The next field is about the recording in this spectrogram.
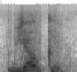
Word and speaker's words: Njoku: Out of the University of Miami, if I'm not mistaken, tight end David Njoku. The N is silent, if I'm not mistaken, right? Or they want me to say Njoku. I think it's just Njoku, right? – I think that's right. – N-J-O-K-U.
